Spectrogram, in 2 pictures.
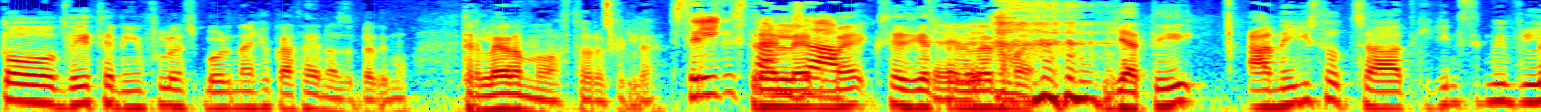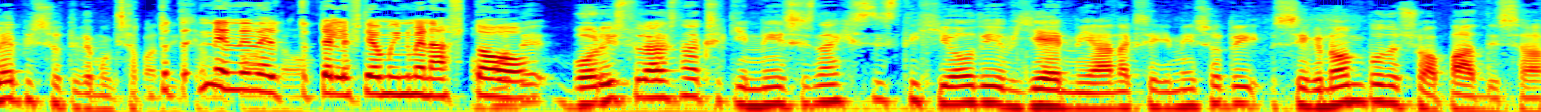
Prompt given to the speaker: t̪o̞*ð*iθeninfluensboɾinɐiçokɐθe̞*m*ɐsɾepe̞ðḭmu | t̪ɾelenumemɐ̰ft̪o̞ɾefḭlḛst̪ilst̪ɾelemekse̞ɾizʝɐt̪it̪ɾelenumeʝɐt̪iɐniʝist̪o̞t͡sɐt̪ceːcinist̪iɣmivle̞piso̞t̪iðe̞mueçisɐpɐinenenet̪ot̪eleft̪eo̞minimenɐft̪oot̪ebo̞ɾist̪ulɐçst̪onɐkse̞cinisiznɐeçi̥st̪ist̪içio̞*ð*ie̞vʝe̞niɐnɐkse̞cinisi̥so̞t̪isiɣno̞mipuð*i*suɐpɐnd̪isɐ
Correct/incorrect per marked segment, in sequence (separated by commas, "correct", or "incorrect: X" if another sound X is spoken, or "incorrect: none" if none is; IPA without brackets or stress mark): correct, incorrect: n, correct, incorrect: e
